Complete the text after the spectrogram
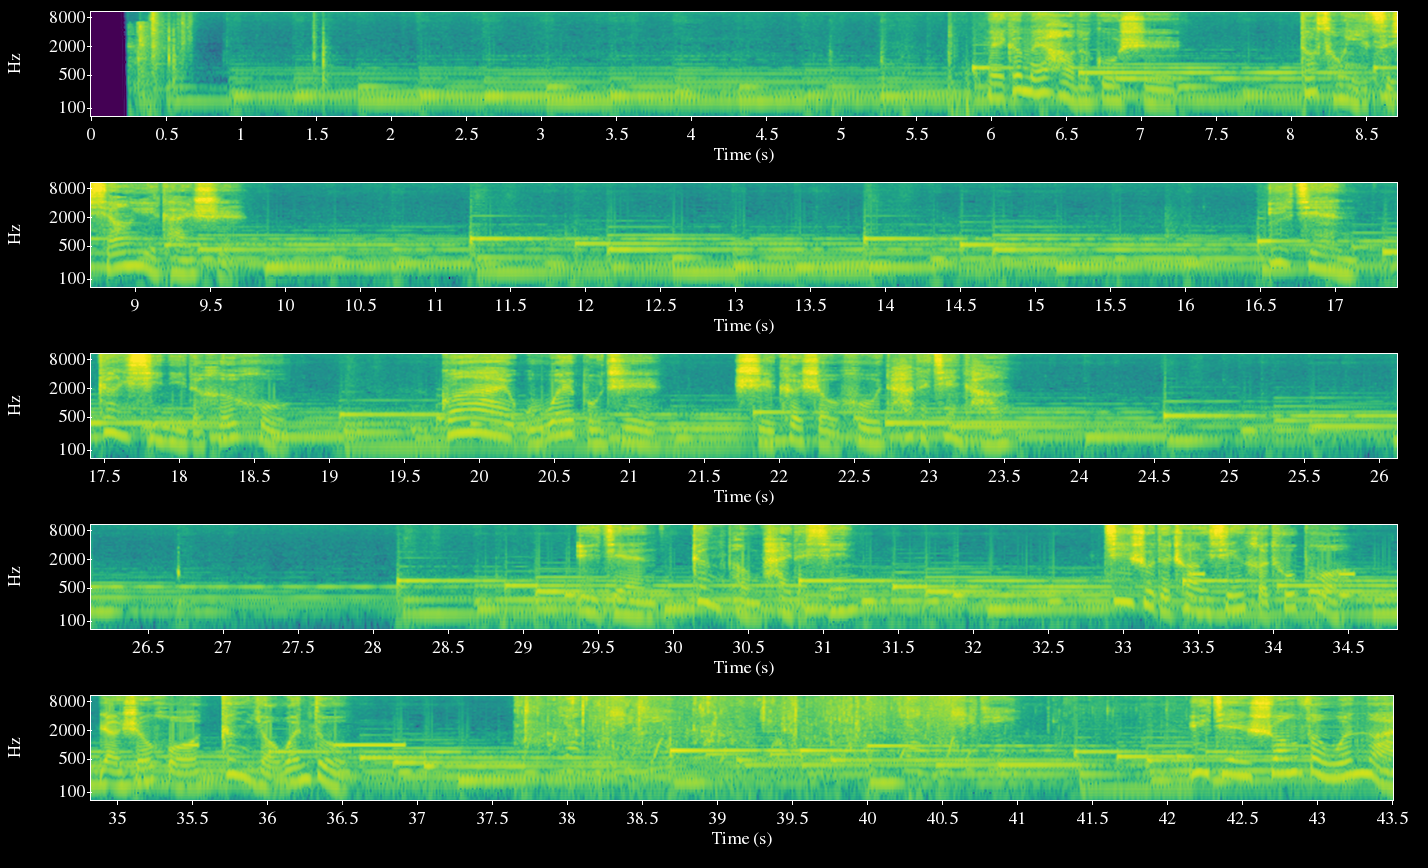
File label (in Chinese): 女 广告 浴霸; 奥普浴霸FX奥芯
